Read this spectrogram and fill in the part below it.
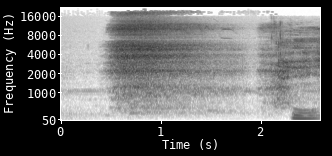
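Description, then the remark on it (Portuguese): A long, steady breath drawn in through the nose, airy, followed by a shorter breath pushed out through the mouth, with a brief low vocal hum at the end. “Isso, puxa pelo nariz e solta pela boca, deusa.”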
